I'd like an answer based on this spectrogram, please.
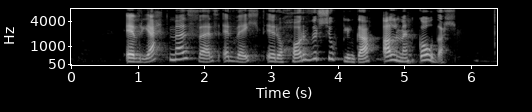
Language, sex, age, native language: Icelandic, female, 40-49, Icelandic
